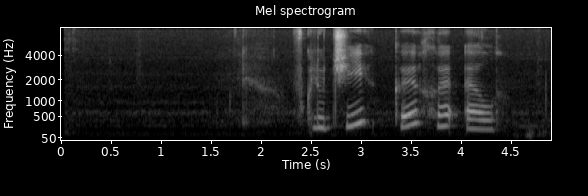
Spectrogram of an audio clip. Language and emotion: Russian, neutral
